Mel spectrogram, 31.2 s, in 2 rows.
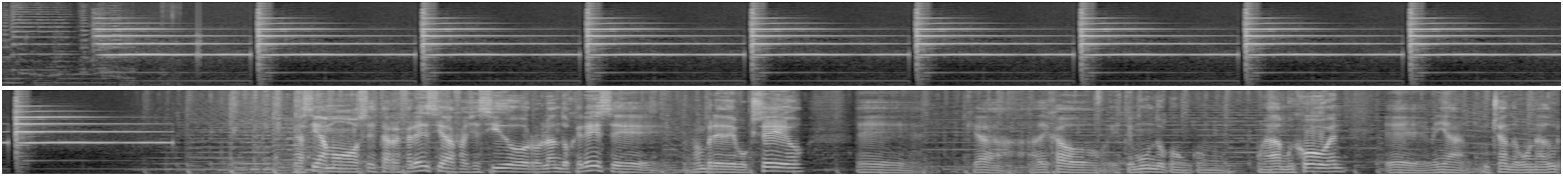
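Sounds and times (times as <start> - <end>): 
boxing bell rung in tribute to a deceased boxing figure: 1.0 - 17.4
speech: 18.6 - 31.1.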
